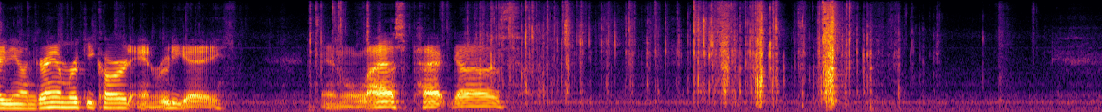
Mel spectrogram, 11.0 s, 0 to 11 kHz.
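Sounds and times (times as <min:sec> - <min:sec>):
foil wrapper tearing and crinkling: 0:03.1 - 0:09.4.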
